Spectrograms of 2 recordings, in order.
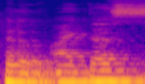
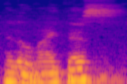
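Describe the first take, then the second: First: The voice is louder, with an echo effect. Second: The voice is dry, with no echo effect. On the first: The speaker calls it right. "Buksan mo, yan" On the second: The speaker calls it wrong. "Pag walang effect, pangit oh"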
